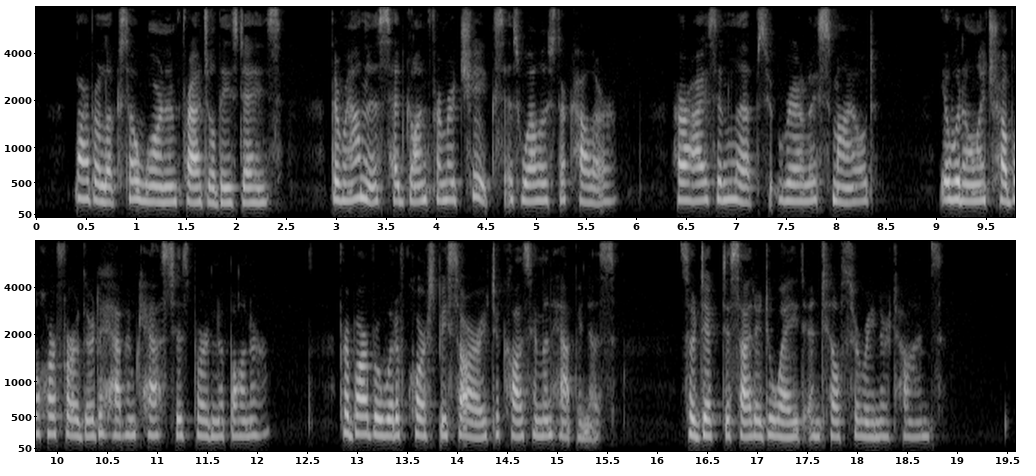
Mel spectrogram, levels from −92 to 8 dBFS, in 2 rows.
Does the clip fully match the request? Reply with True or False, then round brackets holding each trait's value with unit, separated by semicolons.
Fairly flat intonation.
True (2.2 semitones)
